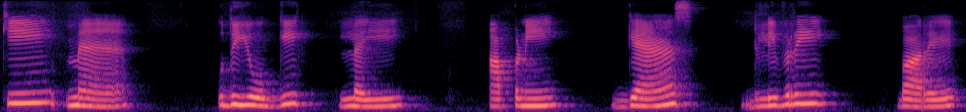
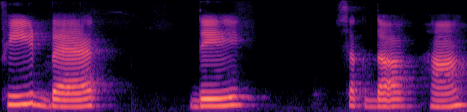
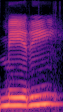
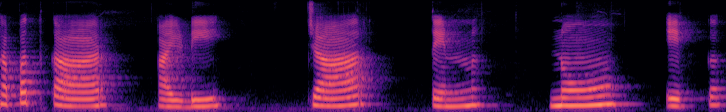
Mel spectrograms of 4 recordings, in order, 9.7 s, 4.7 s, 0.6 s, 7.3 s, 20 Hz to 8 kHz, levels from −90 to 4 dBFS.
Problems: none marked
